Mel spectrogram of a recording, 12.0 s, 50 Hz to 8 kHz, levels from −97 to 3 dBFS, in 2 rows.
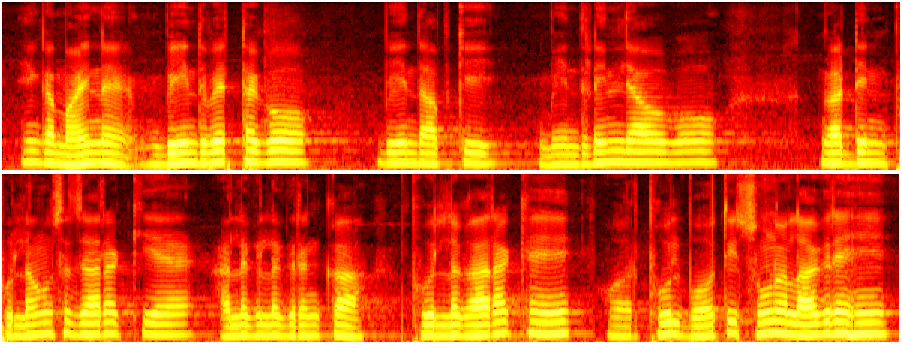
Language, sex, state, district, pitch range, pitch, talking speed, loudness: Marwari, male, Rajasthan, Churu, 135-150 Hz, 140 Hz, 165 wpm, -16 LUFS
